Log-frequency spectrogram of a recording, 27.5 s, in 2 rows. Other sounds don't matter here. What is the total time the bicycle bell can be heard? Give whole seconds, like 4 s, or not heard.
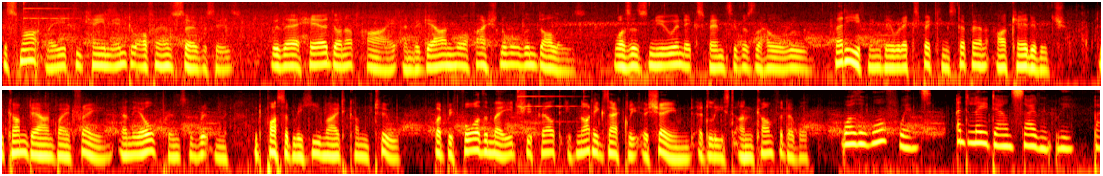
2 s.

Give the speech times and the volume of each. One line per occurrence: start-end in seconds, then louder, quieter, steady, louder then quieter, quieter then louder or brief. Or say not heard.
0.0-27.4 steady.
